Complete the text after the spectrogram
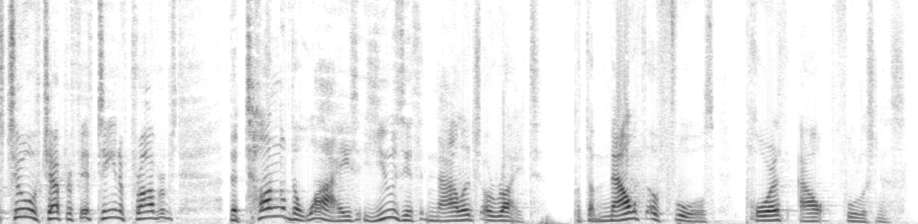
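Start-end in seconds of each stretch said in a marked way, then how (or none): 2.3-9.1 slow, deliberate Bible reading; measured scripture reading voice. Acted. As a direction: read the verse out slow and solemn. Rereads the verse.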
